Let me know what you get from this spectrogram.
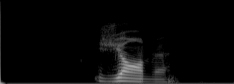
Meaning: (noun) A kind; a stylistic category or sort, especially of literature or other artworks; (verb) To assign or conform to a genre, to make genre-specific
- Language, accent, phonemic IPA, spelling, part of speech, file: English, UK, /ˈ(d)ʒɒnɹə/, genre, noun / verb, En-uk-genre.ogg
